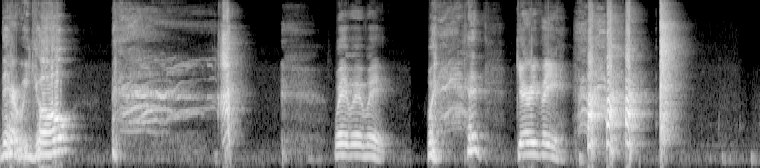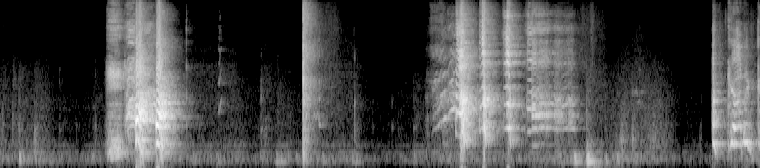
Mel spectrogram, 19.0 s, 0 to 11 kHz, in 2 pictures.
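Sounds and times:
sharp crack: 8.2 - 8.7, 13.3 - 13.6.

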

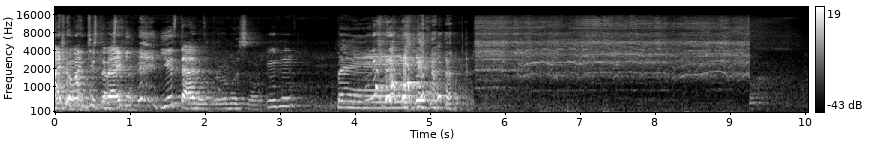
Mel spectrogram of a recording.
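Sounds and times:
small electric motors whining: 5.6 - 9.3.

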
